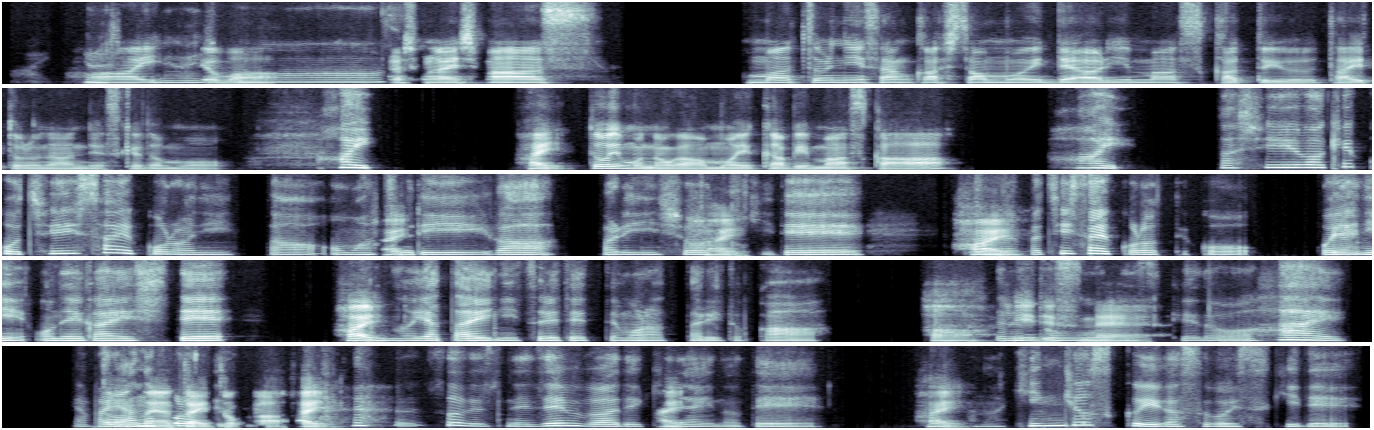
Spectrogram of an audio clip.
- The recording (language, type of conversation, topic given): Japanese, unstructured, 祭りに参加した思い出はありますか？
- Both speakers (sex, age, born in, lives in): female, 30-34, Japan, Japan; male, 45-49, Japan, United States
- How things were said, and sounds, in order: other background noise; giggle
